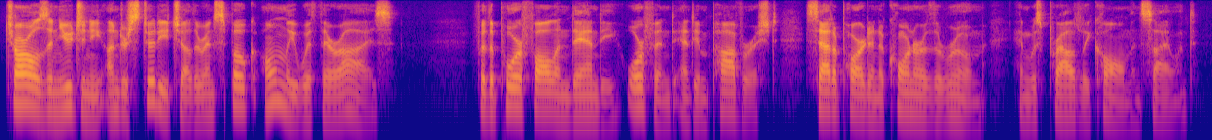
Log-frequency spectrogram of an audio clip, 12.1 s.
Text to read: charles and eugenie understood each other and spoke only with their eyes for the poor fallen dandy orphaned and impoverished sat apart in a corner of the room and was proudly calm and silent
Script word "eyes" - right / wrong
right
